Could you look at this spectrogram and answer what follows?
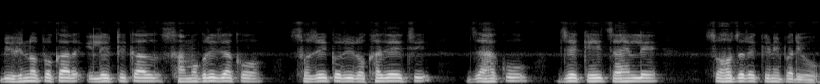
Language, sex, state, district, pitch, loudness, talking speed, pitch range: Odia, male, Odisha, Malkangiri, 150 Hz, -16 LUFS, 125 wpm, 140-155 Hz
